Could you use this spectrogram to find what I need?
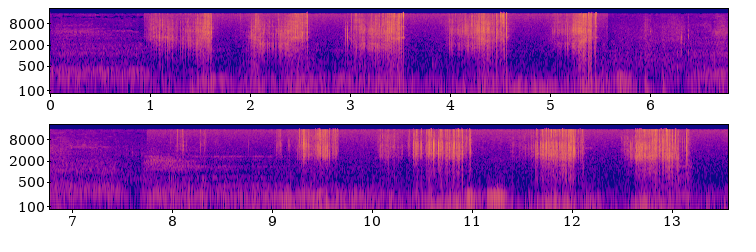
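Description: A razor blade scrapes in short strokes close to a microphone.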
